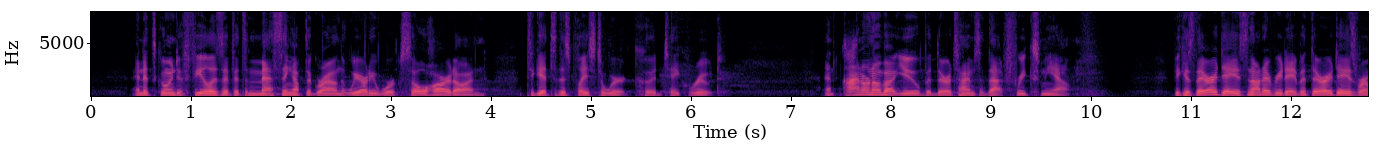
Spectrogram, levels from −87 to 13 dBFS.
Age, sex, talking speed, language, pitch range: 30-49, male, 270 wpm, English, 125-160 Hz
